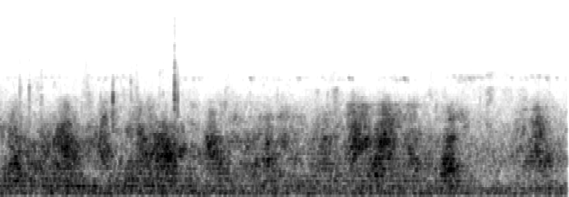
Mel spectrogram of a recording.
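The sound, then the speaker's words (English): A big jet airliner flying, heard as a low, continuous roar with a broad rumbling body and some wavering tones over several seconds. “Plane, jet, big old jet airline.”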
